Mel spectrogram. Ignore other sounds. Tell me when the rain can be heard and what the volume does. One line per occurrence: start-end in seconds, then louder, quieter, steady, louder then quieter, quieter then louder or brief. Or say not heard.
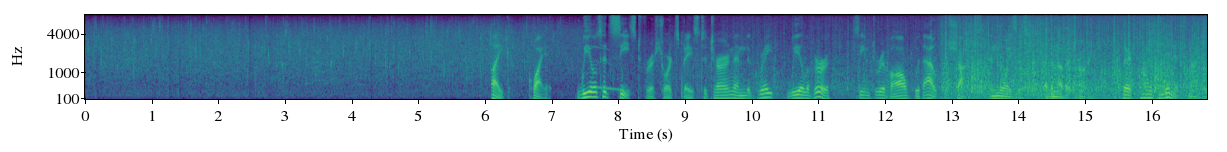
0.0-16.7 louder.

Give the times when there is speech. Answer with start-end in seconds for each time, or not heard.
6.0-16.7.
